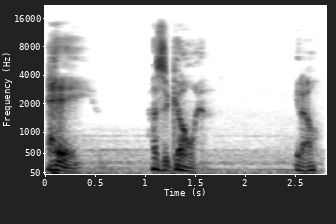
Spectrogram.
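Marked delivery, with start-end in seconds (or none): 0.1-1.6 low, soft dream-man voice; sexy dream voice. Acted. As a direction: play a hunky night visitor, deep and hushed. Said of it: "like, sexy, like, dream voice".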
